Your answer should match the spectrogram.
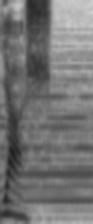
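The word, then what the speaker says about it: Iași: Here we find Yasi, pronounced Yash, the great cultural capital of the region.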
